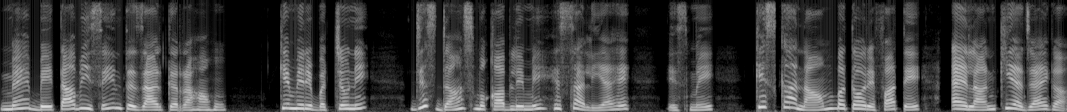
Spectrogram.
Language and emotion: Urdu, surprised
